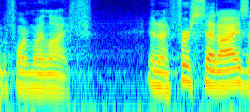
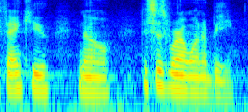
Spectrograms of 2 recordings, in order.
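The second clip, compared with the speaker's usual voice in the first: gentle, soft, quieter voice; 4 semitones lower, 7 dB quieter than usual. Offered a break from sitting with his father, the man answers softly. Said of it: "he said softly".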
